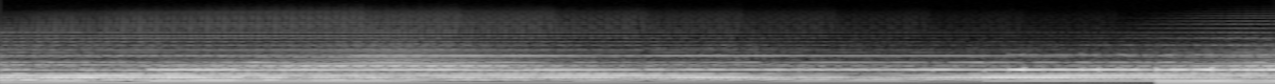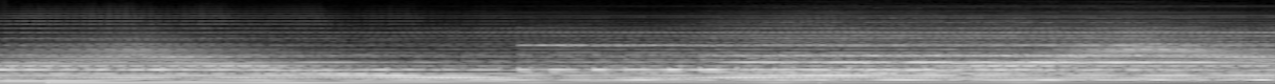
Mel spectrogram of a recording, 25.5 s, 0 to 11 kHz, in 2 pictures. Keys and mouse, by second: 0.0 click, 2.9 click, 4.4-7.1 drag, 12.2 click, 13.7-14.4 drag, 15.2-15.6 drag, 16.1 click, 17.4 click, 18.4 alt+shift+click, 21.6-22.7 alt+shift+drag, 23.1 ctrl+alt+click, 24.2 ctrl+alt+click, 24.7 ctrl+alt+shift+click, 25.2 ctrl+alt+click.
